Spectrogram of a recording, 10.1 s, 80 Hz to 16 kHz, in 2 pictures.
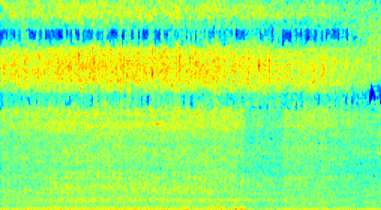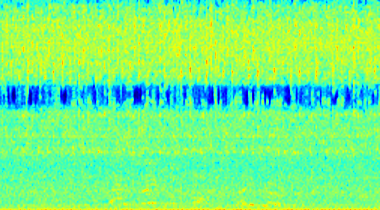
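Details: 1927 Stutz AA, 95 years old, first run in 40–50 years, gravity-fed carburetor: engine catches and settles into a steady low, even idle with no knocks or misses, running smoothly.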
